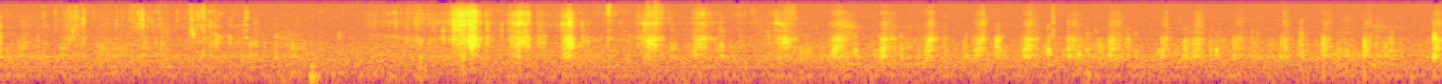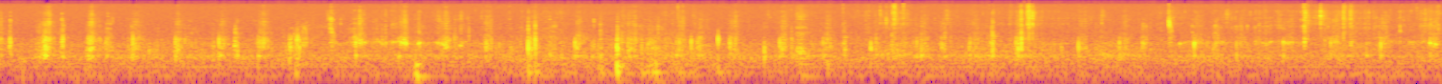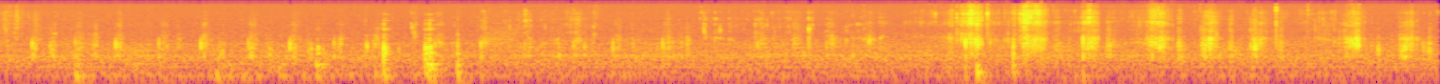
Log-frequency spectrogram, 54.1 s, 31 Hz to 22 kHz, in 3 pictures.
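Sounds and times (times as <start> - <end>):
crunching raw vegetables: 0.0 - 3.8, 4.6 - 54.0.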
